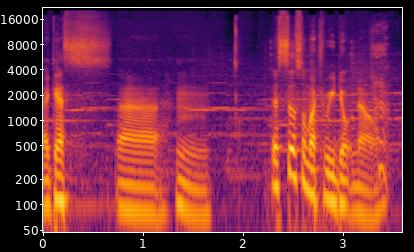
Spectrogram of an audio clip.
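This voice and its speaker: A man's voice: deep voice, big pitch swings, measured pace, a bit bright. A man giving casual playthrough commentary on a game, hesitantly thinking aloud as he puzzles out the story. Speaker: gamer reacting to a game story. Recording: faint game music behind the voice.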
